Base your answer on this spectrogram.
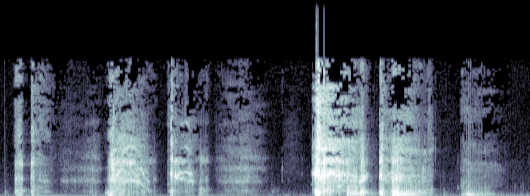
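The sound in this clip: Coughing and throat clearing brought on by allergies: a series of short, harsh coughs and rough throat-clearing bursts in uneven clusters, with brief pauses between them, fairly loud and without other sound.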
